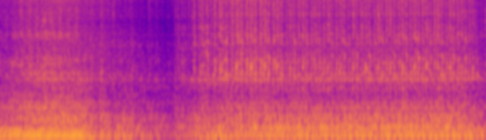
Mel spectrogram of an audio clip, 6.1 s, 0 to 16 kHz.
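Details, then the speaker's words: 1990 Ford F-150 V8 at idle: rapid puffing tick over the low rumble from an exhaust leak at the manifold, probably also the donut flange. "but you can hear that exhaust leak coming from the manifold it's also it's probably a mix of the manifold and the donut flange"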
